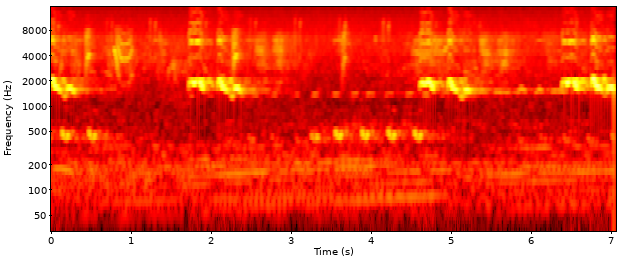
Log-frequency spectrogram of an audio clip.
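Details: In Rajasthan, India, a common hawk-cuckoo gives bursts of shrill whistled notes, each burst rising then dropping, repeated about every one and a half seconds, while another bird twitters lower down and a faint hum continues.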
